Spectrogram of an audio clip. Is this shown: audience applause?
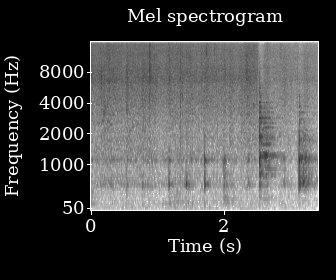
no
